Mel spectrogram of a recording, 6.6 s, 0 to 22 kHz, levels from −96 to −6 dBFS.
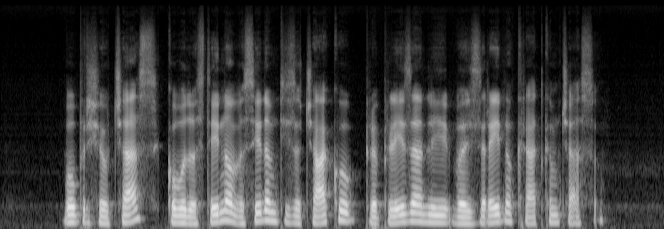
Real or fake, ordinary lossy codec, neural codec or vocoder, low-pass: fake; none; autoencoder, 48 kHz, 128 numbers a frame, DAC-VAE, trained on Japanese speech; 19.8 kHz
